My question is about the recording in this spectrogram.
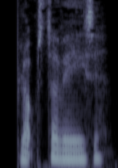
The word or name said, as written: blomstervase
